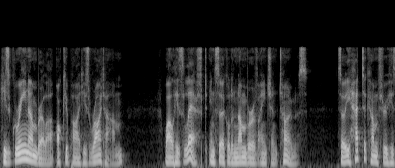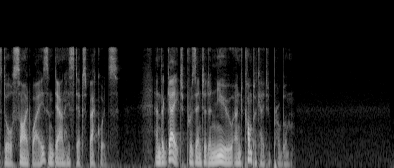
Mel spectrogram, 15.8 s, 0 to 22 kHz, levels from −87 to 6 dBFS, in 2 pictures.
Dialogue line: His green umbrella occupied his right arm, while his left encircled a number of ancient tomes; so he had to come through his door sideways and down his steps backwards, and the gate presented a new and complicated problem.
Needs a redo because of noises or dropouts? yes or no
no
